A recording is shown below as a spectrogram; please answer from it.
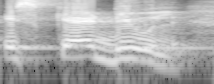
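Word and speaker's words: schedule: स्केड्यूल। अब इसको कुछ भी बोल दीजिए, स्केड्यूल बोल दो, शेड्यूल बोल दो, दोनों ठीक हैं। स्केड्यूल अमेरिकन है और जो शेड्यूल है वो ब्रिटिश प्रोनाउंसिएशन है।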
